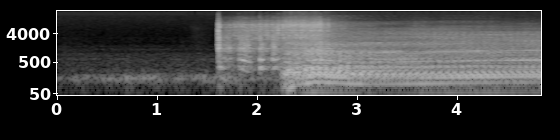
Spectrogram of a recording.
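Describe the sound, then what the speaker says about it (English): A car engine is jump-started with a portable battery pack: quiet at first, then a sudden burst of cranking that catches within a second and settles into a steady, close idle. "We have a remote starter to start our car"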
